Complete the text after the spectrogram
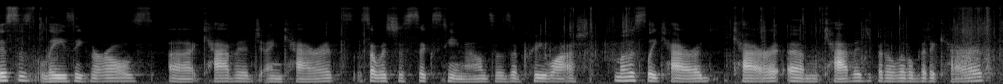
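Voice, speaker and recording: Soft-spoken and at a fairly slow pace, a woman talks in a very deep, low pitch over light background noise. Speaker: cooking vlogger; home cook vlogger. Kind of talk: casual vlog. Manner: animated. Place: kitchen. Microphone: phone near.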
